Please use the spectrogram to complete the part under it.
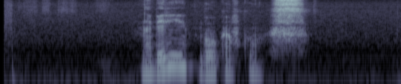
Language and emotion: Russian, sad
